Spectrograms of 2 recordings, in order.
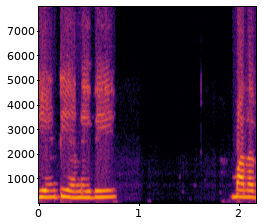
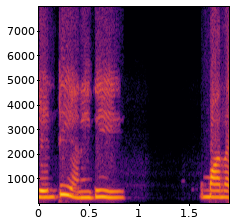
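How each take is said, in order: Both takes have the same delivery.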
